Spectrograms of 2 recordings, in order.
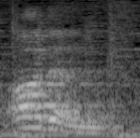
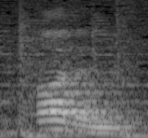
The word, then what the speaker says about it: autumn: not pronounced here we have autumn autumn and at the end of the words not pronounced honest honest we don't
